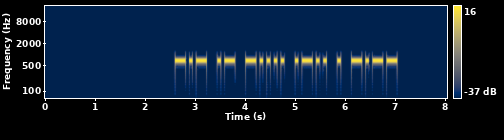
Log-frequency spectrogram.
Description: Morse code, heard as a keyed tone, about 17 wpm, 700 Hz. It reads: KA6LEY
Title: USA Call Signs - 6 Characters - Repeated 2x - 17wpm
